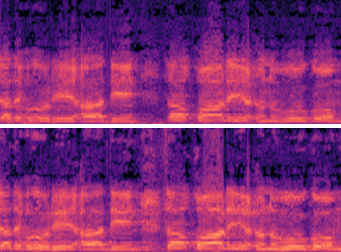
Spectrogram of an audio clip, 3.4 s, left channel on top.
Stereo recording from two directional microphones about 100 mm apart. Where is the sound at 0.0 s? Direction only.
35° left (ahead or behind).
